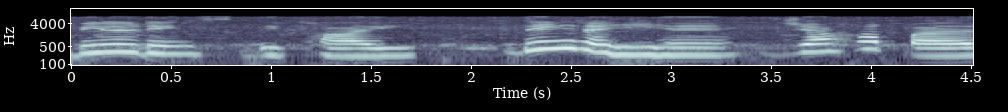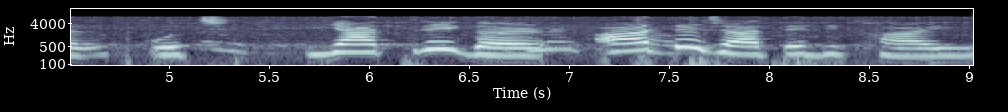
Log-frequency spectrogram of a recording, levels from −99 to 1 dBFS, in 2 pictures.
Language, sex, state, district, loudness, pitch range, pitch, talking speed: Hindi, female, Bihar, West Champaran, -16 LUFS, 225-310 Hz, 255 Hz, 80 wpm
